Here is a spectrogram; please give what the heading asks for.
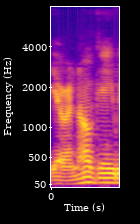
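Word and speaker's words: Uranage: Uranogi we get in this match. And yes, I did pronounce it right.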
